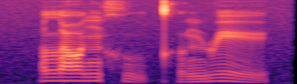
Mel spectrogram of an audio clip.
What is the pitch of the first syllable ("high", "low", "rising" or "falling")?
high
